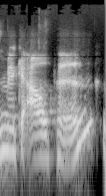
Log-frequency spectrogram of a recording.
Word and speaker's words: McAlpin: It's McAlpin, without an E and without an H. People like to add those, but it's McAlpin.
